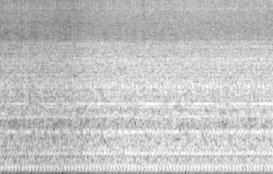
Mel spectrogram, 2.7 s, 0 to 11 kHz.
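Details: Fiat Palio after a new ignition coil was fitted to cure the cylinder 3 misfire: a steady, even idle hum with no missed beats or stumbles, and the oscilloscope confirms every cylinder is firing, so the engine runs normally.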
